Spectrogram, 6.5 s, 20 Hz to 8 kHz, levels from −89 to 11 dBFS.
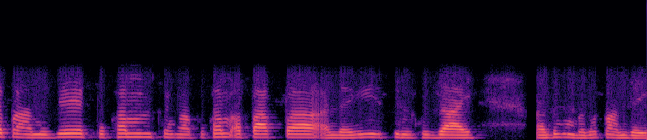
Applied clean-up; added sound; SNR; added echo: none; none; none; none.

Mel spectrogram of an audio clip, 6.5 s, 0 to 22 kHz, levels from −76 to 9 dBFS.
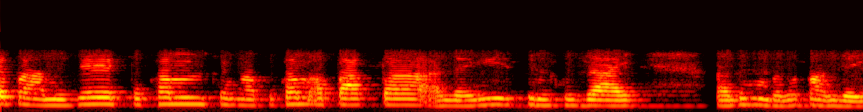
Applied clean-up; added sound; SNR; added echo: none; none; none; reverberation time 0.2 s.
